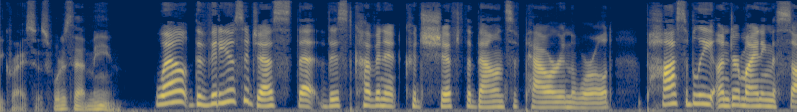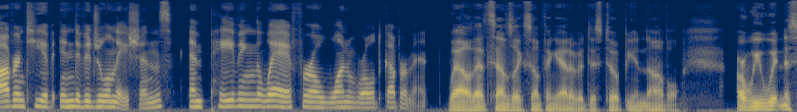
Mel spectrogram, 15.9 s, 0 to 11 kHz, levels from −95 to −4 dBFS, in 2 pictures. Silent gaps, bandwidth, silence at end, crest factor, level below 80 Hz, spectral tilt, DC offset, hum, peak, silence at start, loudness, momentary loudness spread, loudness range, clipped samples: none; 11 kHz; 0 s; 22 dB; -44 dBFS; -5.5 dB/octave; under 0.1%; none; -6 dBFS; 0 s; -27 LUFS; 11 LU; 5 LU; under 0.1%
